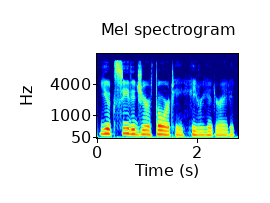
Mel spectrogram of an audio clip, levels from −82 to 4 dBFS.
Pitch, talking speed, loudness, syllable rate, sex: 170 Hz, 125 wpm, -17 LUFS, 5.2 syllables/s, female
